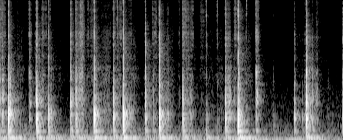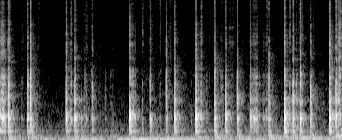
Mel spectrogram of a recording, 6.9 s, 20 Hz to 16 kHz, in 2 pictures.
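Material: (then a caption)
Cardboard. Fingertips tap and scratch the top panel of a small, empty, hollow corrugated cardboard box, which is turned partway along the way. The result is a rapid run of dry, short hollow taps with a resonance around 700 Hz, mixed with soft scratching between them.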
